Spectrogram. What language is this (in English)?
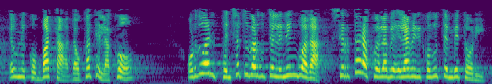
Basque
